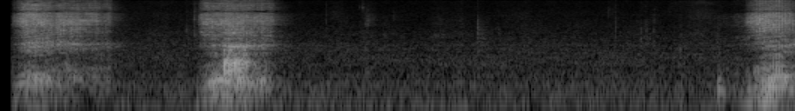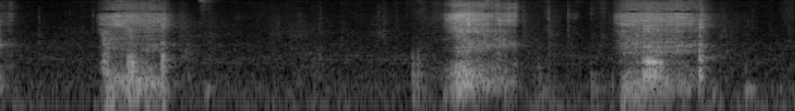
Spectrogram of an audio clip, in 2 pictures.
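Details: Dog with a weird, abnormal cough: six harsh, honking cough-like bursts in pairs across about ten seconds.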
